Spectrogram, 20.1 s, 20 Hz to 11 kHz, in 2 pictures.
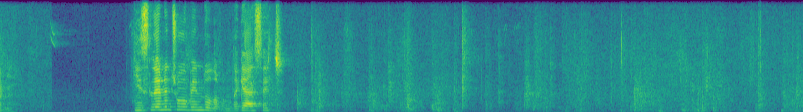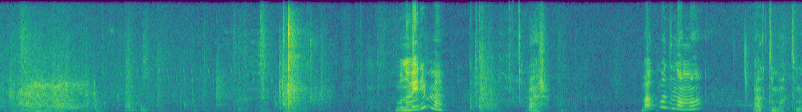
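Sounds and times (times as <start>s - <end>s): footsteps on wooden floor: 2.7s - 13.5s
wardrobe door creaking: 10.1s - 11.4s, 15.9s - 16.7s.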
